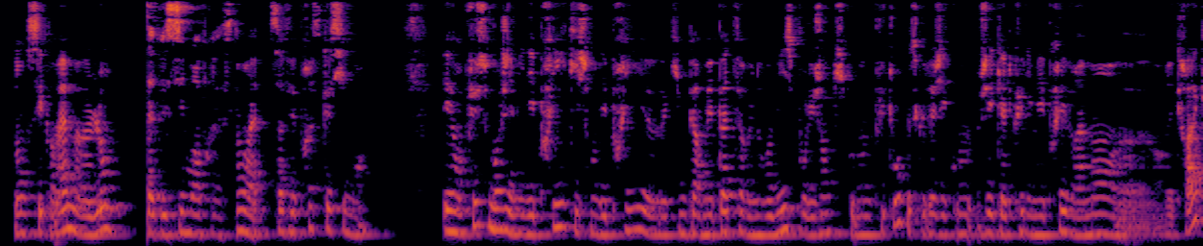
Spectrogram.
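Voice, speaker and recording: Medium-pitched, somewhat breathy woman's voice with a dark, mellow tone, fairly even intonation and a moderate pace. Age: 40s. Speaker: fashion designer and brand founder. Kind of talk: interview. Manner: hesitant, many fillers and repetitions.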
